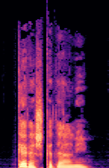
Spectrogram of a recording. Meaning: commercial
- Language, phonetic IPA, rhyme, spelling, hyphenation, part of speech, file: Hungarian, [ˈkɛrɛʃkɛdɛlmi], -mi, kereskedelmi, ke‧res‧ke‧del‧mi, adjective, Hu-kereskedelmi.ogg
